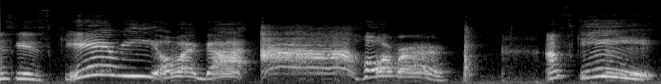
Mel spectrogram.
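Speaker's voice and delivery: high, squealing mock fright; mock horror. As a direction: play up the fear, shrieking.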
